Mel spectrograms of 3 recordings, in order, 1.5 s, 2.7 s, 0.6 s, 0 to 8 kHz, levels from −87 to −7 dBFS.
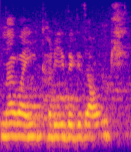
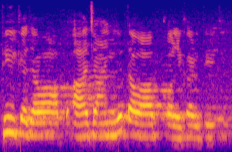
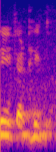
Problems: none marked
